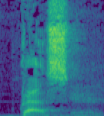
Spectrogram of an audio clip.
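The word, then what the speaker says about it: Grosz: How do you say it? – Gross. – Gross.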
